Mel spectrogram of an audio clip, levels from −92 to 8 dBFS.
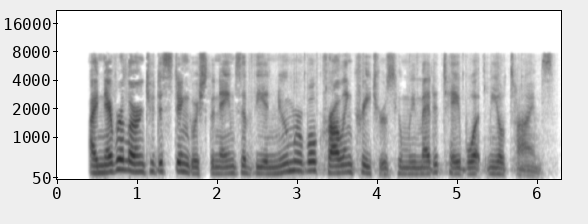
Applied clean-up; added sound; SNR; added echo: neural mask model RNNoise.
